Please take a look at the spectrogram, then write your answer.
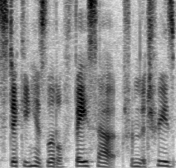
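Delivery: ordinary talk, nothing marked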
